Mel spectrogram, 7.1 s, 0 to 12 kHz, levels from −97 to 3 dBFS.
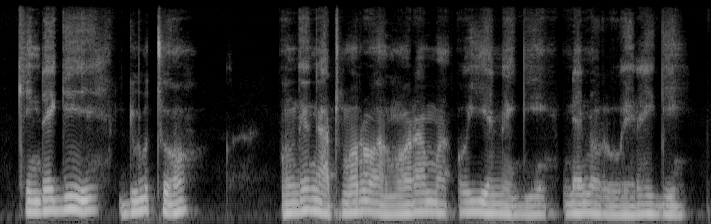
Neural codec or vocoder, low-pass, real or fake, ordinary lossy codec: codec, 32 kHz, 1.9 kbps, SNAC; 10.8 kHz; fake; none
